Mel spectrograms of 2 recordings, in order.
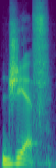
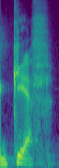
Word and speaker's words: GIF: it was giraffe interchange format it would be pronounced jiff but no gif stands for graphics interchange format graphics the G in graphics the G and the G and gif is go so it's gif its gif gif gif if someone pronounced pronounces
